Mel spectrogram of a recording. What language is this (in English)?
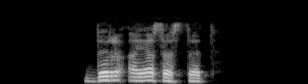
Yidgha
